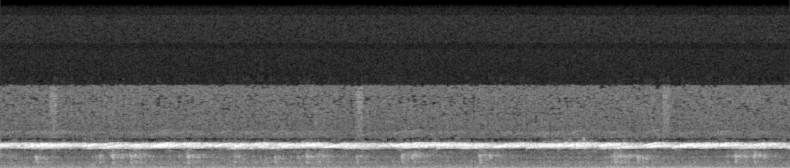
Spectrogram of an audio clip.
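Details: Spring peepers calling in spring: a dense chorus of high, shrill peeps that blend into one steady ringing band, with fainter short calls beneath and a constant low rumble of background noise.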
